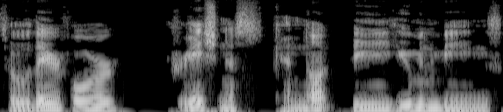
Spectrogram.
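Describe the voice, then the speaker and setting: A man puts on a cartoonish character voice at a very slow pace. His pitch is fairly low. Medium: puppet show. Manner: anxious, conspiratorial.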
